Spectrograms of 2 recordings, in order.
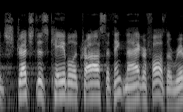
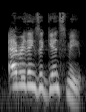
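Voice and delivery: whining Jacob; 10 semitones higher, 3 dB louder than usual. Acted. Voicing Jacob's complaint.

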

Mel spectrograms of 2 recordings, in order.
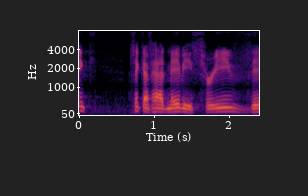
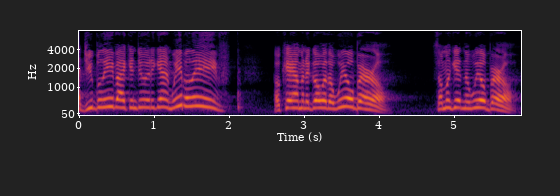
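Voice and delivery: higher, louder acrobat daring the crowd; showman's challenge; 11 semitones higher, 5 dB louder than usual. Retold or imitated. Acrobat daring the crowd to get in, higher and louder. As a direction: dare them, much higher and louder.

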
